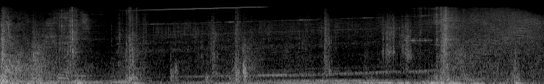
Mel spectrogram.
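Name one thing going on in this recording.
An electronic hum rises in pitch as a device charges.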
